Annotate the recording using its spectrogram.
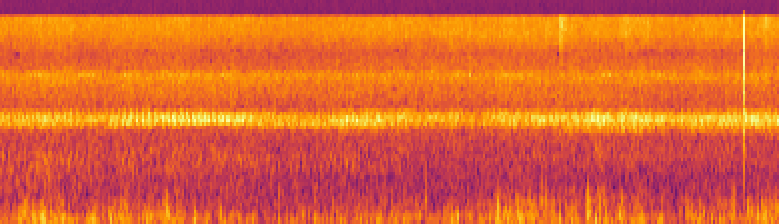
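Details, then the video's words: Frogs singing during a thunderstorm: a steady, unbroken high-pitched chorus drones for the whole clip without pause, over heavy low rumbling and crackling noise from the stormy weather. "The frogs singing to the angry sky."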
